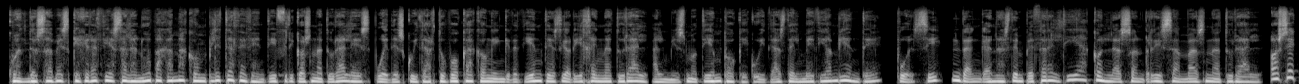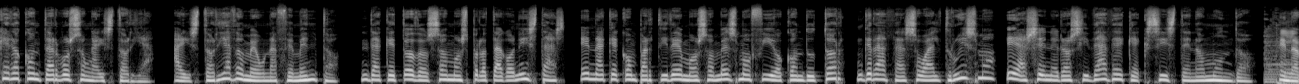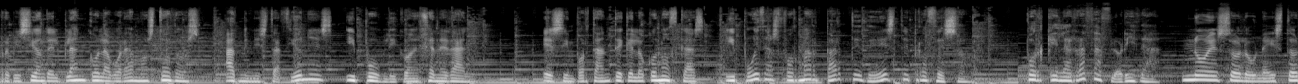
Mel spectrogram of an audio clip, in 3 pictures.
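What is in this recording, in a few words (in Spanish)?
generico España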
